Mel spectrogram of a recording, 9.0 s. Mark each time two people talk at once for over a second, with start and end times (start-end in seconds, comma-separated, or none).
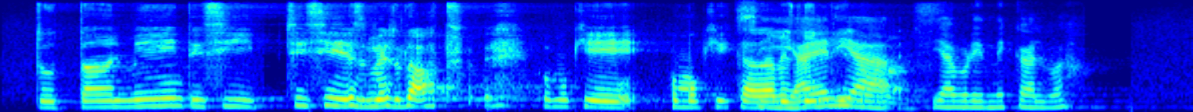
5.5-6.8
